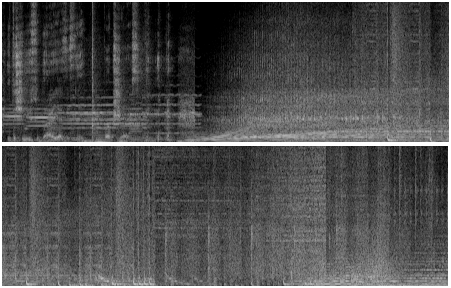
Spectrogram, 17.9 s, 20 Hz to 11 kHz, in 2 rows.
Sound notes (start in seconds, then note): 2.4 chuckles; 3.9 background music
